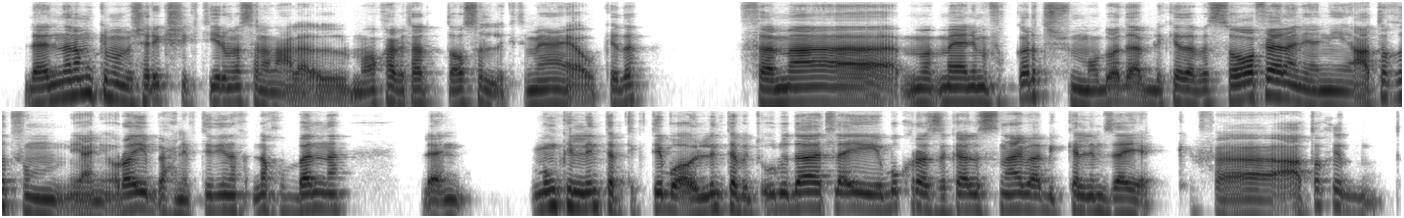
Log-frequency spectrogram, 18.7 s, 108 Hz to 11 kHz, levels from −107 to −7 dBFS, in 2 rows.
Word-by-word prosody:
لأن 130 +6 +2
أنا 180 - +5
ممكن 190 -2 0
ما 155 - +1
باشاركش 140 +2 -3
كتير 135 -1 -3
مثلًا 130 -5 -3
على - - -1
المواقع 115 +5 -2
بتاعة 120 0 0
التواصل 120 -1 -4
الاجتماعي 115 +3 -2
أو - - -4
كده. 140 +3 -5 0.6
فما 125 - +4
ما 125 0 -1
ما 130 +1 +1
يعني 130 0 +4
ما 130 - 0
فكرتش 160 +8 -4
في - - -15
الموضوع 115 -2 -1
ده - - -1
قبل 115 0 -1
كده 120 +2 +1
بس 115 +3 -4
هو 150 +4 +7
فعلًا 165 -6 +5
يعني 110 -1 -2
أعتقد 165 +1 0
فم 120 -6 -4
يعني 105 - -4
قريب 150 +2 +2
هنبتدي 115 +5 -5
ناخ 135 0 -1
ناخد 140 -1 -5
بالنا؛ 145 0 +3 0.5
لأن 225 -1 -2 0.4
ممكن 170 +3 0
اللي 155 -1 +3
أنت 160 +1 0
بتكتبه 150 -2 -1
أو - - +3
اللي 130 +4 0
أنت 150 - -2
بتقوله 145 +3 -3
ده 155 +1 +7
تلاقي 155 -2 0
بُكرة 160 +3 -1
الذكاء 145 0 -1
الاصطناعي 145 +1 0
بقى 135 -2 +2
بيتكلم 130 +1 -3
زيّك، 120 -2 -1 0.3
فأعتقد 175 - -2
135 Hz, 175 wpm, -24 LUFS, 120-150 Hz, 0.6 s, هو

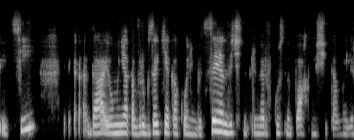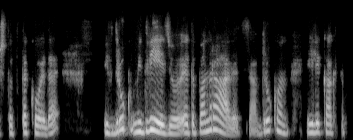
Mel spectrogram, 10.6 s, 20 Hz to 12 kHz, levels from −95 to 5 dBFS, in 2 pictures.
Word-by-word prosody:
идти, 300 +7 -2 0.5
э, - - -14
а, - - -10
да, 195 -2 +1
и - - +1
у 190 - 0
меня 200 0 +3
там 180 -2 -4
в 190 - -6
рюкзаке 205 +2 +1
какой-нибудь 175 -4 -7
сэндвич, 225 -5 +4
например, 185 -2 -8
вкусно 190 -1 -11
пахнущий 175 - -8
там 155 -1 -14
или 175 +1 -14
что-то 190 +1 -7
такое, 195 -4 0
да, 195 - -3 0.7
и 205 - 0
вдруг 235 +10 0
медведю 220 -5 +6
это 205 +3 +1
понравится. 240 +7 0
А - - -12
вдруг 250 +2 -3
он 210 -5 -3 0.3
или 210 +1 +2
как-то 205 -1 -6
200 Hz, 170 wpm, -22 LUFS, 185-225 Hz, 0.7 s, медведю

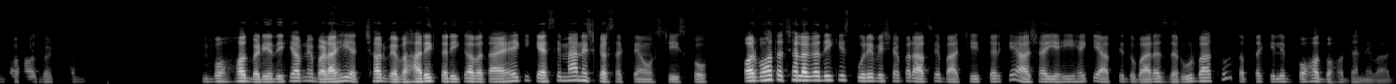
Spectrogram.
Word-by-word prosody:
बहुत 120 -1 -16
बढ़िया। 110 -1 -23 1.3
बहुत 140 +3 +1
बढ़िया, 125 -1 +1
देखिए 130 +6 -1
आपने 165 +1 -2
बड़ा 130 -3 +6
ही 165 +5 0
अच्छा 155 - -2
और 160 - +5
व्यवहारिक 130 +4 +3
तरीका 135 +1 +2
बताया 130 -1 +2
है 165 - +2
कि 185 - -17
कैसे 145 0 +1
मैनेज 180 -1 +1
कर 135 - 0
सकते 120 0 -14
हैं 115 - -7
उस 115 0 -13
चीज़ 115 -1 -10
को, 115 -1 -7 0.4
और 165 +1 +9
बहुत 210 +4 +5
अच्छा 210 0 +2
लगा 195 0 +7
देखिए 200 +2 -1
इस 200 - -7
पूरे 160 +1 0
विषय 150 0 -7
पर 150 0 -6
आपसे 130 +4 -1
बात-चीत 125 0 -7
करके 135 +12 -9
आशा 125 +2 -7
यही 125 0 -5
है 135 +2 -8
कि 135 - -13
आपसे 125 +4 -6
दोबारा 115 +1 -4
ज़रूर 115 +4 -8
बात 155 +1 -1
हो, 270 - -15
तब - - -11
तक 130 0 -10
के 130 - -11
लिए 130 0 -8
बहुत 140 +1 -4
बहुत 110 -1 -14
धन्यवाद। 100 -2 -20
130 Hz, 220 wpm, -23 LUFS, 120-155 Hz, 1.3 s, और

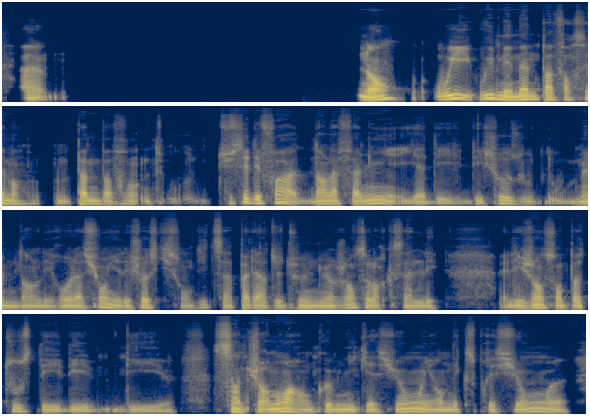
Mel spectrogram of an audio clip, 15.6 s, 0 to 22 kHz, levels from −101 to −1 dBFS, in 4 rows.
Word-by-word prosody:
hem 85 -4 +1 2.1
Non. 110 +8 +9 0.3
Oui, 130 +1 +6
oui, 155 +3 +6
mais 115 - +8
même 125 +3 +6
pas 120 - +3
forcément. 115 -2 -2 0.2
Mmh - - -5
pas 110 - +2
m 105 - +2
pas 105 - -1
fo - - -7
t - - -9
heu, - - -21
tu 125 - -8
sais, 155 - +2
des 130 - +3
fois, 145 +2 +1
dans 105 - -1
la 105 -1 +2
famille, 110 +3 +1
il - - -7
y 85 - -3
a 80 - -1
des 70 -5 -8
des 80 - -8
choses 110 +1 -3
ou 90 - -9
ou - - -10
même 85 -1 -2
dans 80 - -4
les 80 -1 -5
relations, 85 +10 -2
il - - 0
y - - -1
a - - -2
des 85 - -3
choses 105 +4 -1
qui - - -17
sont 90 - -10
dites, 115 +5 -15
ça - - -6
a - - -6
pas 105 - -2
l'air 100 -3 -1
d'être 90 +2 -9
une 90 -1 0
urgence 105 +7 -2
alors - - -2
que - - -16
ça 85 - -5
l'est. 85 0 -5 0.4
Les 85 +5 -2
gens 110 +2 +3
sont - - -2
pas 90 - -1
tous 115 -3 -6
des 80 -3 -4
des 75 0 -4
des 75 -5 -7 0.3
ceintures 100 -2 +2
noires 110 +1 +6
en 85 - -1
communication 95 +4 0
et 90 - +2
en 85 0 +1
expression, 95 +4 -2
heu, 75 - -4
100 Hz, 265 wpm, -26 LUFS, 85-115 Hz, 2.1 s, Non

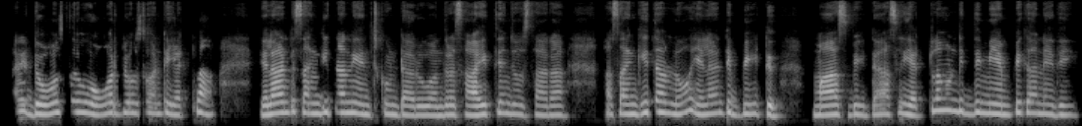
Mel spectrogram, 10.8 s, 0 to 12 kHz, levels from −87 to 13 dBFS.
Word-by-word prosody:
అది 295 - -1
dose, 250 +4 +2 0.2
over 235 +3 0
dose 255 0 -3
అంటే 245 +1 -2
ఎట్లా? 255 +6 0 0.6
ఎలాంటి 255 +5 +5
సంగీతాన్ని 260 +1 +1
ఎంచుకుంటారు? 215 -2 -2
అందులో 215 +2 0
సాహిత్యం 225 +4 +2
చూస్తారా? 210 -1 -4 0.5
ఆ - - -3
సంగీతంలో 240 +1 +1 0.2
ఎలాంటి 250 +4 0
బీటు? 230 -2 +1 0.5
Mass 220 +1 +5
beta? 195 - -3
అసలు 240 - -2
ఎట్లా 300 +10 -1
ఉండుద్ది 270 -3 0
మీ 240 - +2
ఎంపిక 260 +5 -1
అనేది? 215 -2 -2
235 Hz, 135 wpm, -23 LUFS, 215-260 Hz, 0.6 s, ఎలాంటి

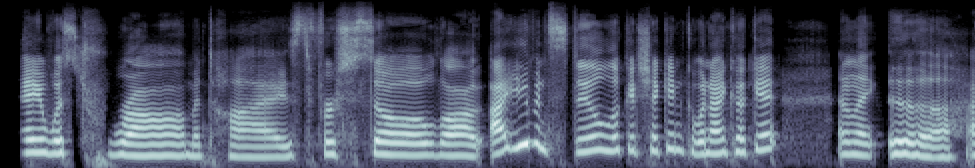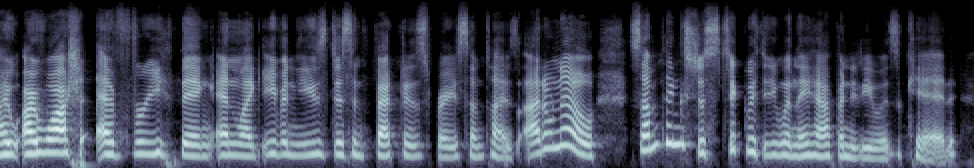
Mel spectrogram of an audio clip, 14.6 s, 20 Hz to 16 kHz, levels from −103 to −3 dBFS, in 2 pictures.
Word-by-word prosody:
I 270 0 +5
was 255 -1 +1
traumatized 210 -3 0
for 240 0 0
so 225 -1 +2
long, 215 -2 +3
I 265 +6 +7
even 410 -2 +4
still 295 +4 -1
look 300 +1 -2
at 300 - -2
chicken 310 +1 -2
c 255 - -6
when 245 +1 +2
I 250 +1 +5
cook 275 +2 -2
it, 325 +1 +1 0.4
and 240 0 -2
I’m - - -1
like, 220 -1 -1
"ugh," 205 -6 +3
I 230 - +1 0.2
I - - +7
wash 265 0 +5
everything 235 -2 -1
and, 225 0 +1
like, 205 -1 -2
even 240 -2 -5
use 235 +2 -6
disinfectant 215 -2 -3
spray 190 -2 -8
sometimes, 200 -1 -7
I - - +2
don't 350 +2 -3
know, 245 - +2 0.3
some 315 +6 0
things 430 -1 -1
just 255 -1 -5
stick 325 0 -5
with 280 -2 -3
you 225 +1 -7
when 220 -3 -2
they 205 +2 -2
happen 205 -1 -4
to 180 -1 -7
you 170 - -5
as 230 - -11
a 230 - -17
kid. - - -6
230 Hz, 200 wpm, -23 LUFS, 210-265 Hz, 0.4 s, I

